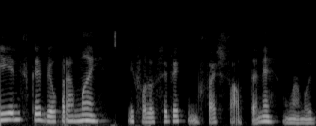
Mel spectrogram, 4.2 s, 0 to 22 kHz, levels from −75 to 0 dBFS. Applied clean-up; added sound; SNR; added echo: neural mask model DeepFilterNet 3.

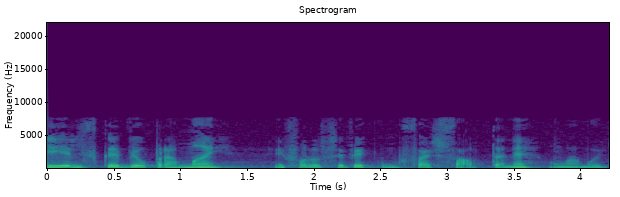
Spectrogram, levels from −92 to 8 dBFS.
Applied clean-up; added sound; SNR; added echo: none; none; none; none.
